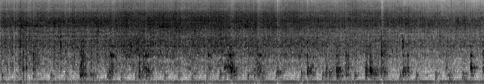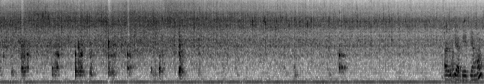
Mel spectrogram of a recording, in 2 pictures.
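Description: Onions fry in hot mustard oil for a tomato and dry fish dish, with a constant loud sizzle and repeated scraping stirs close by.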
